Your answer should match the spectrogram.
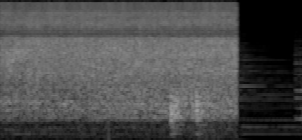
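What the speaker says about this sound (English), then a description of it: "now you pour the water in and start steaming it" Gyoza sizzle loudly in a hot pan as water is poured in, a dense hissing burst of frying and steam that cuts off abruptly, leaving a faint tonal hum.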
